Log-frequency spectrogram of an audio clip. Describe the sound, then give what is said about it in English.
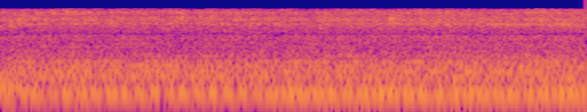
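A truck engine braking after a downshift, in a vehicle due for a new clutch, transmission and brake job, gives a steady, loud, rough low drone that holds even throughout. “Better shift it down again. Let the motor help brake it.”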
